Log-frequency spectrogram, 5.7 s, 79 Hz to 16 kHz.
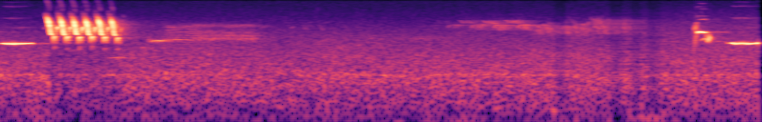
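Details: Eastern towhee at Rondeau Park, June 2013, gives a clear whistled opening note followed by a quick ringing trill; after a quiet stretch with faint background chatter, another sharp note and whistle begin the phrase again.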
